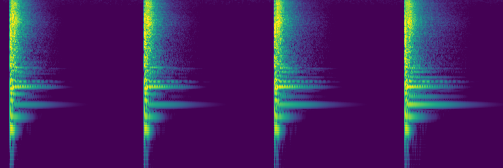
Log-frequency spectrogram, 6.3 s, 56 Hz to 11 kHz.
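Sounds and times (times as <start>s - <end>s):
snare drum through preamp with high input and low output: 0.2s - 0.6s, 3.4s - 3.9s, 5.1s - 5.6s.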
